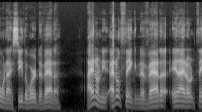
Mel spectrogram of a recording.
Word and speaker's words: Nevada: Also, if you say Nevada, you're saying it wrong. And no, what's even fucked up for me is now when I see the word Nevada, I don't think Nevada, and I don't think Nevada either.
